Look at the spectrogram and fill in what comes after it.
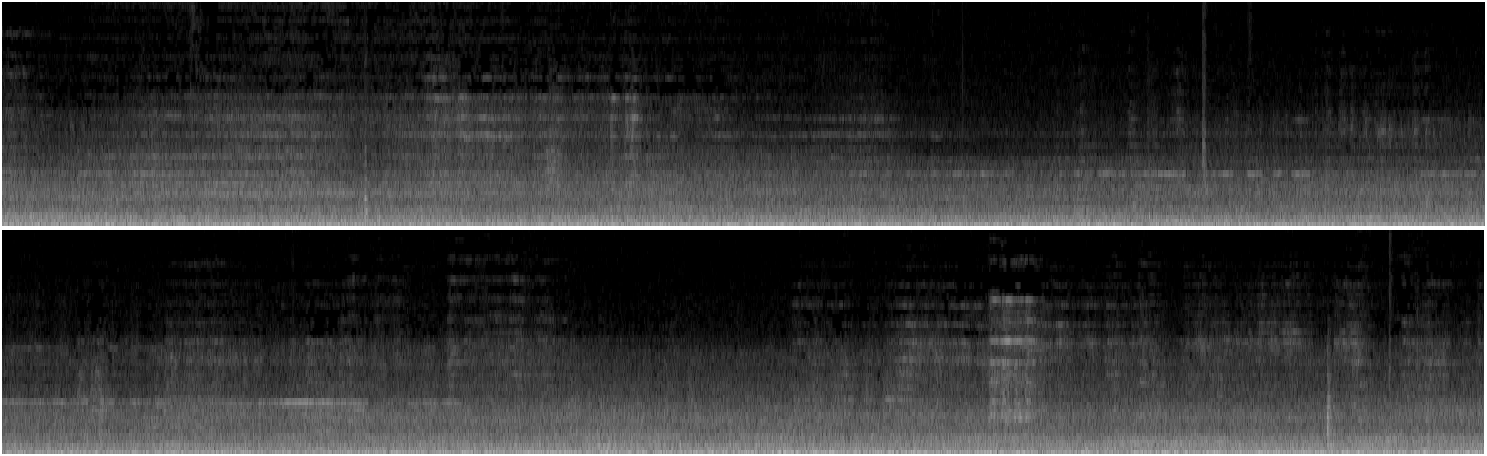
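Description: A long freight train of tank cars rolling past on the rails, a steady, unbroken rumble of wheels on track.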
